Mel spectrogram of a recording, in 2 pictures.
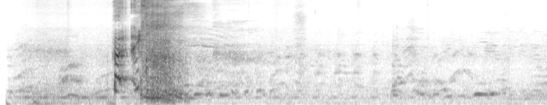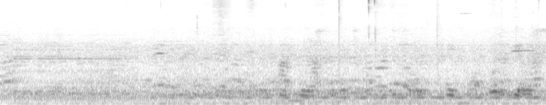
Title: Nose sneezing challenge video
